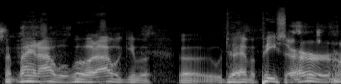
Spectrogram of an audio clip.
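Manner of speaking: put-on a light Alabama accent for the bar hooligan; hint of an Alabama drunk hitting on her; Alabama barfly. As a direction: lightly mimic a Southern Alabama guy leering at the wife. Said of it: "is an Alabama person".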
